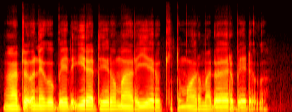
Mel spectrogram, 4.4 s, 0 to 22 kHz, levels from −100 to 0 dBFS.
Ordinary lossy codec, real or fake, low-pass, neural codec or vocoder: none; fake; 19.8 kHz; codec, 44.1 kHz, 7.8 kbps, Pupu-Codec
